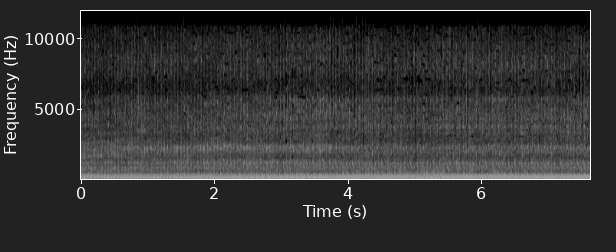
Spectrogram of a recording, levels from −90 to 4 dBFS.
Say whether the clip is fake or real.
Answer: real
